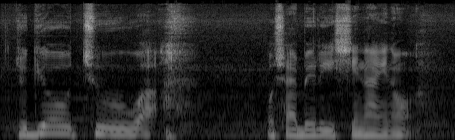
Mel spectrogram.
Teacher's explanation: Just like what I've told you in lesson 0030, particle no can be a sentence ender, and if you want to make it an interrogative sentence, just raise the intonation of the no.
